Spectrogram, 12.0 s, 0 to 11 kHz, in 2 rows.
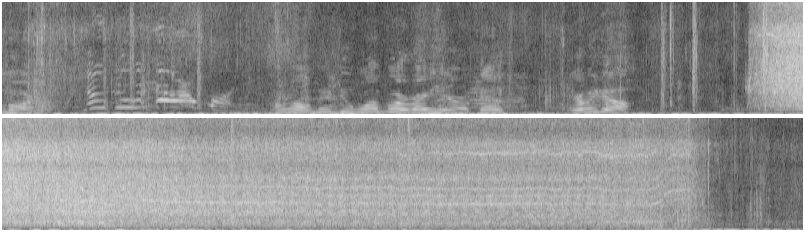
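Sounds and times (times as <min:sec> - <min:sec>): power drill boring through ice: 0:05.6 - 0:11.5.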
